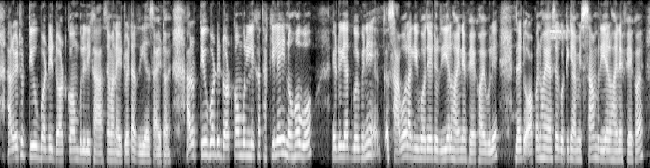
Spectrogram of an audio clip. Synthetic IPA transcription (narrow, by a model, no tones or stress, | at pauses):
aɹueʈuʈiubɔɖiɖɔʈkɔmbulilikʰaːsɛmanɛeʈuɛʈaɹijelsa̰jʈɦɔjaɹuʈiubɔɖiɖɔʈ̚kɔmbulilikʰat̪ʰakilejnɔɦobɔ | etuijat̚ɡojpinisabɔlaɡibɔzɛetuɹielɦɔjnɛpʰekʰɦɔjbulizajtuɔpenɦojasɛɡoʈikiamisamɹielɦɔjnɛpʰekʰɦɔj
